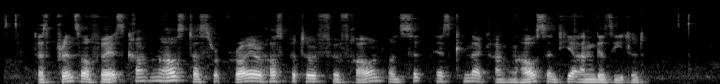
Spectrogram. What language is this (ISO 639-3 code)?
deu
